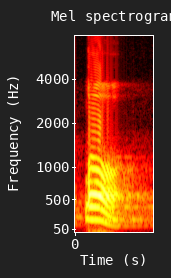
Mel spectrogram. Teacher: কফ অক্ষর জিহব্বার গোড়া থেকে মোটা করে পড়তে হয় এটা জবরে আকার ছাড়া পড়তে হবে অর্থাৎ কফ জবর ক জিহ্বার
